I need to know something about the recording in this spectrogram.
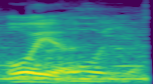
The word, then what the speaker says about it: Olla: pronounce it yeah it's Oya so the two L's make a y sound in Spanish o so it's Oya it's not OA no o but it's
